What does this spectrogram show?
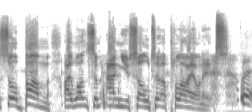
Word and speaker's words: Anusol: Listen, when I go in and buy my Anusol, that's how it's pronounced, I say it loud and proud.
